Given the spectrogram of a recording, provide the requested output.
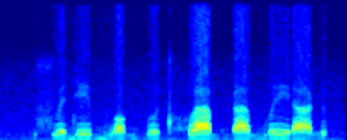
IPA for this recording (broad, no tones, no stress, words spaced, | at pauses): sʷɛdebwɔɡɠot χʷabɠa ɡʷeɾaɡ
